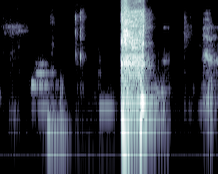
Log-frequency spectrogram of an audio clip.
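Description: A person coughs once, a short, sharp cough a little over a second in, after a few faint sounds.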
